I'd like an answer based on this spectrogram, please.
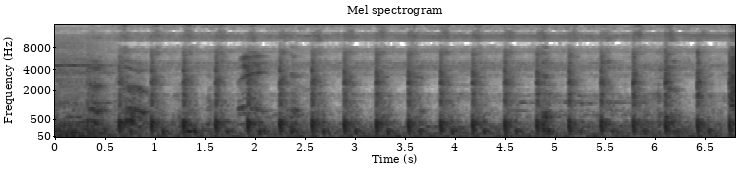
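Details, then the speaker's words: Toddler with a tracheostomy, RSV and pneumonia, in hospital on intrapulmonary percussive ventilation: rapid regular thumping pulses about three a second as the machine pushes air into the trach, with gagging and much coughing. "he's definitely gagging kind of sounds like he's it kind of sounds like they're patting him on the back but it's really just the machine pushing air into his his drake um and then he's doing a lot of coughing and"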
